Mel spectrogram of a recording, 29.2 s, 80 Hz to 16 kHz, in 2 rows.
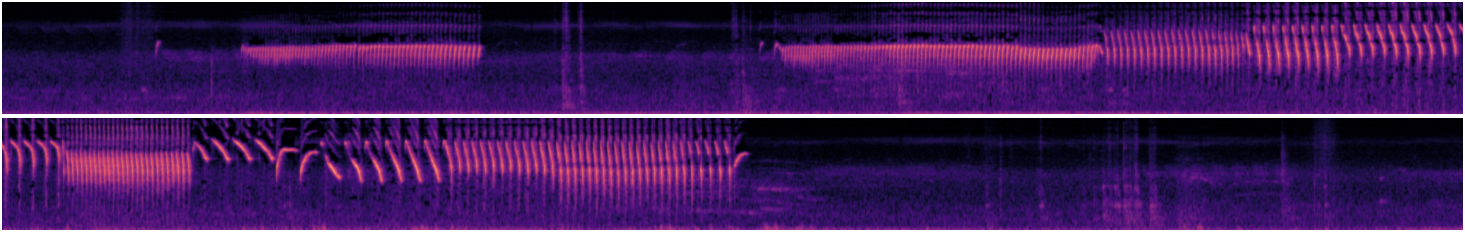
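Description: Domestic canary singing: a short trill of about two seconds, then after a pause a long song of fast trills and rapid rising-and-falling repeated notes that stops suddenly about 22 seconds in.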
